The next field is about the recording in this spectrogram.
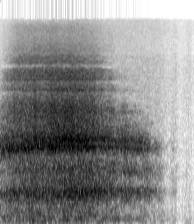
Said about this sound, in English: I want you to start by taking a deep breath in and a deep breath out.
